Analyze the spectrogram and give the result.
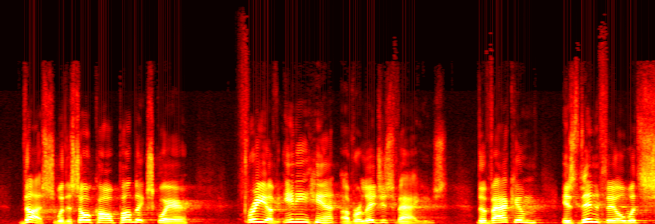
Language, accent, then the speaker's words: English; United States; But we as an American people have no right to call out against China and some other nations who do not value the sanctity of human life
